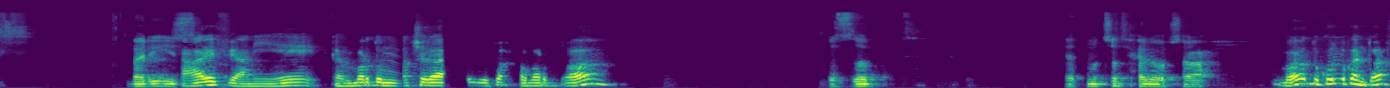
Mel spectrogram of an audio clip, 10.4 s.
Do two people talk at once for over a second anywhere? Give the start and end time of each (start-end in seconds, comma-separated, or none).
none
